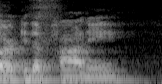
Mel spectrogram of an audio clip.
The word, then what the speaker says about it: Arcadipane: Samuel Arcadipani.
